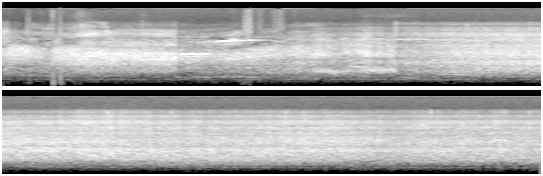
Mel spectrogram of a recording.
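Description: Large stadium crowd at a football match, a steady wash of crowd noise that swells slightly around the middle.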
